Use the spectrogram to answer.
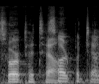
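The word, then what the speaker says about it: sorpatel: going dish is called SAR Patel let's see right down it's I'll spell it okay s-o-r-p-a-t-e-l now this is going to get a lot of viral hits so that's sore Patel okay yeah yes SAR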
